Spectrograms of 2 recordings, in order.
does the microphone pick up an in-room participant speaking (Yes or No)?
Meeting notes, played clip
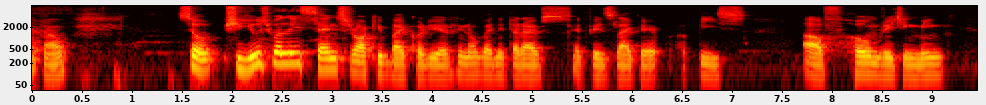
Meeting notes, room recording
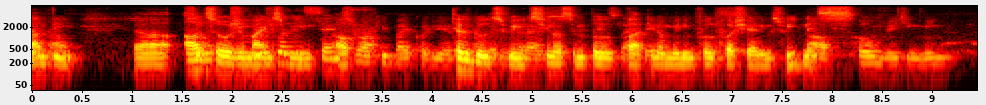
Yes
